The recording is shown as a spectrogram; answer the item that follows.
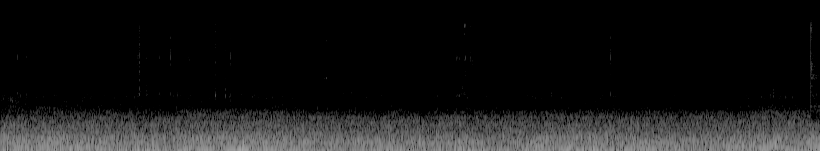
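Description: A car driving slowly along a suburban street, heard from inside the cabin: a steady low rumble of engine hum and tyre noise, with a few faint clicks.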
